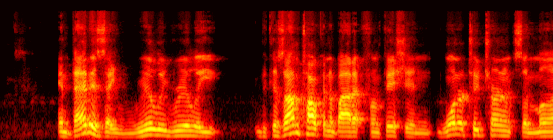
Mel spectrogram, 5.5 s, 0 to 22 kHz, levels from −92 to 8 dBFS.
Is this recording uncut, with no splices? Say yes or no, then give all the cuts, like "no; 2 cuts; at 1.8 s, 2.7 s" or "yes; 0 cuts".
yes; 0 cuts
